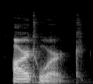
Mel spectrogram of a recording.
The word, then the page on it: artwork: American English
